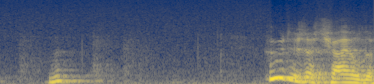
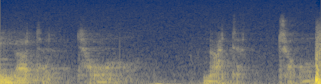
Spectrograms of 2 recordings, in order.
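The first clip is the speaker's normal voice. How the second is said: soft, lower, breathy refusal; mock whisper; 9 semitones lower, 12 dB quieter, slower than usual. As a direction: whisper it as the wrong version. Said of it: "She never said that".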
